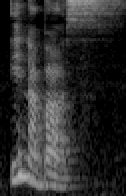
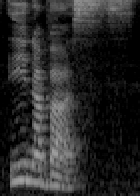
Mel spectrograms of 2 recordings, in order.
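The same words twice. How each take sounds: The two takes are said the same way.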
